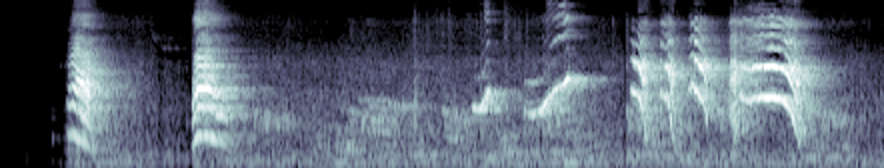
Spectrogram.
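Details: Alexandrine parakeet, a hill parakeet, imitating human speech; two loud harsh harmonic squawks, then a quieter warbling stretch and a quick run of four or five falling, chattering syllables, all indoors.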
